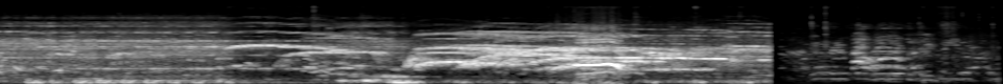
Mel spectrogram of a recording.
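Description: Loud dance music with a steady beat played for a stage dance, with an audience screaming and cheering over it, the cheering growing louder from about two seconds in. The music and cheering cut off suddenly near the end, leaving faint voices.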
